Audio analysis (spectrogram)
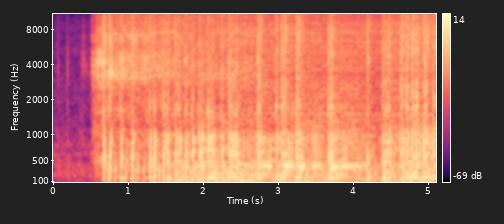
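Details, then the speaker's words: Honda CL90 single after the idle screw was swapped for a different-size one so the slide now responds: catches after a brief pause and keeps running with quick, slightly uneven popping beats, holding idle on its own. "Yes! It runs enough for what we're doing right now."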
